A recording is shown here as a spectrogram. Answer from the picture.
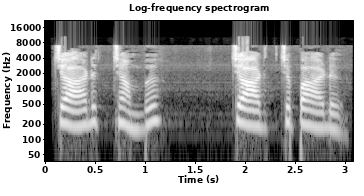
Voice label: "jhaarr jhamb", Punjabi

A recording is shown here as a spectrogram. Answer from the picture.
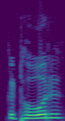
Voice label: "kttor", Punjabi; ਕਠੋਰ

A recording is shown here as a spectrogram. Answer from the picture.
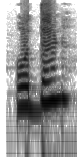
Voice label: "udan", Punjabi; ਓਦਣ

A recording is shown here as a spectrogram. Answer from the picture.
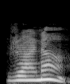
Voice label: "raana", Punjabi

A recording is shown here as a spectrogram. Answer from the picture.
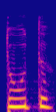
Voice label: "toot", Punjabi

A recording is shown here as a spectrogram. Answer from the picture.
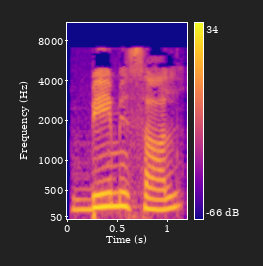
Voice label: "bemisaal", Punjabi

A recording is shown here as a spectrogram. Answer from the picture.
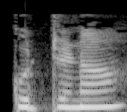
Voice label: "kutna", Punjabi

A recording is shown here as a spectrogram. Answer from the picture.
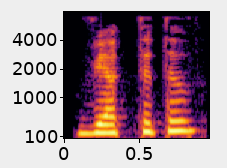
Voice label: "veaktitive", Punjabi; ਵਿਅਕਤਿਤਵ

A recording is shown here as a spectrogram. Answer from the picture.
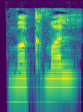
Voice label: "makhmal", Punjabi; ਮਖਮਲ

